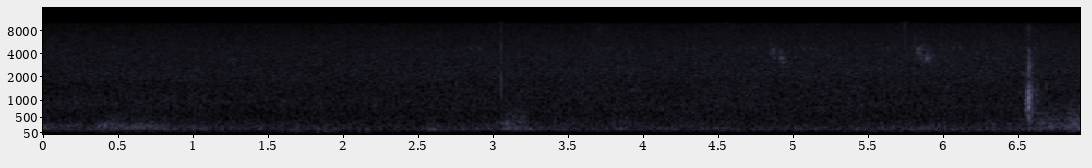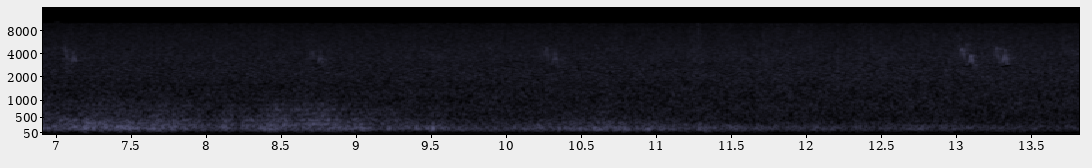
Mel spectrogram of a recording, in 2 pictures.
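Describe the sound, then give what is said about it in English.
Steady heavy rain hisses throughout a thunderstorm moving in from the west at 30 to 40 miles an hour, broken midway by a sharp crack of thunder that rolls into a long, low rumble beneath the downpour. No voices. “And the rain picks up ever so quickly.”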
